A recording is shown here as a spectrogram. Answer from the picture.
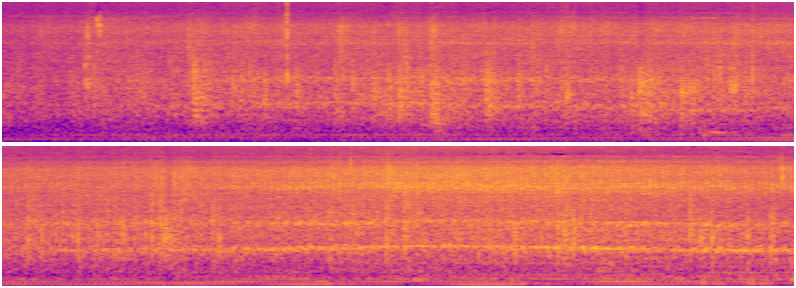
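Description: Car engine running steadily at low revs, a low even hum that grows gradually louder, with a thin steady whine above it.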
